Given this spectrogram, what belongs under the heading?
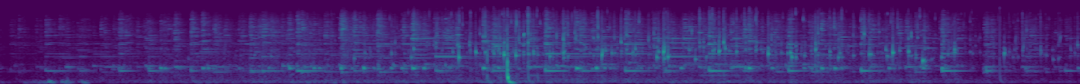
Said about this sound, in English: What, the tinkling water? Yeah. Yeah, it was lovely. It's like this big log and the water is flowing in and then flowing out the other end of the log.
